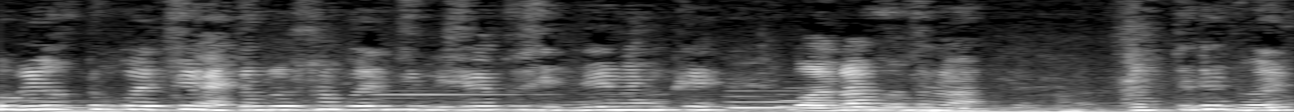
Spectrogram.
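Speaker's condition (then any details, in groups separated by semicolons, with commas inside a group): Oral cancer; after treatment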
